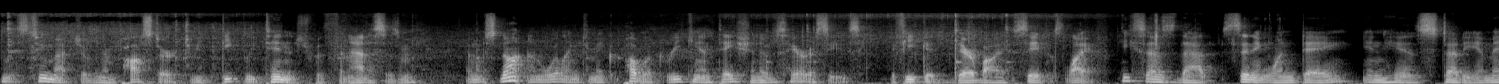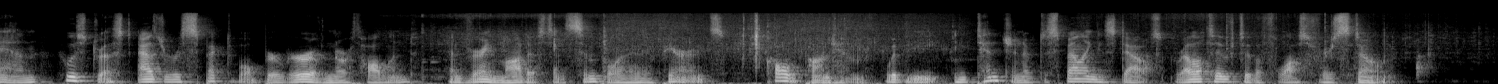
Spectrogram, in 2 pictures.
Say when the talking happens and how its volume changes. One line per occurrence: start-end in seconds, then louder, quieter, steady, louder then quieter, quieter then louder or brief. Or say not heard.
0.0-28.9 steady.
